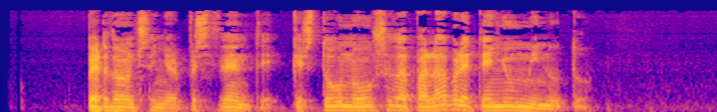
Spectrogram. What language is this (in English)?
Galician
